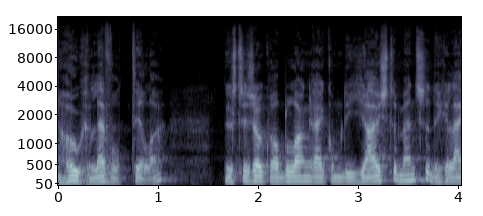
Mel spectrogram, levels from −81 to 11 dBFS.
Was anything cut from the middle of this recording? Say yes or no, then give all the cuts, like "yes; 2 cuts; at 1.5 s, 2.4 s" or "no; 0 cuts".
no; 0 cuts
